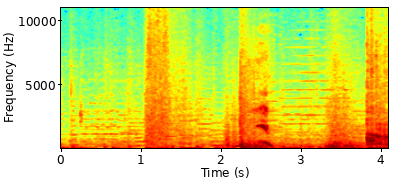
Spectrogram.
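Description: Quiet background music from the dubbed anime's soundtrack, with a bowling ball crashing into the pins near the end.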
